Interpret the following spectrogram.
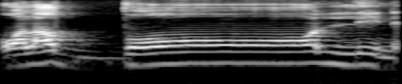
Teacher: দালটা চিকন, দদটা মোটা। দাল হচ্ছে বাংলা দ, স্বাভাবিক। দদটা মোটা করে করতে হবে।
